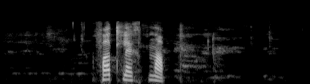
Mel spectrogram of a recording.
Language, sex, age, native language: Icelandic, female, 50-59, Icelandic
